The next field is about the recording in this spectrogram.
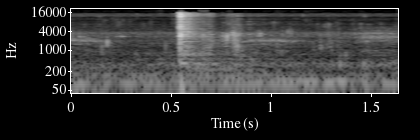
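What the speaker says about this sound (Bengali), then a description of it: "এখন মাথাগুলো দেওয়ার পর ভালো করে নেড়ে নিচ্ছি দেখো" Heads of a large boal fish are stirred in a cooking pot, giving a single quiet metallic clink from the utensil against the pot amid soft, low kitchen background.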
